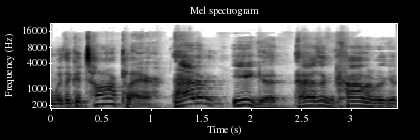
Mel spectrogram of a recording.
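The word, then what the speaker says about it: Eget: How do you say the name? Adam Egget. Egget. Spelt differently. Like the bird.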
